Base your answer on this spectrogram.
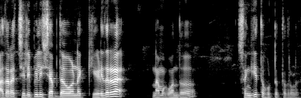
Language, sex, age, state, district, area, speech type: Kannada, male, 60+, Karnataka, Bagalkot, rural, spontaneous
